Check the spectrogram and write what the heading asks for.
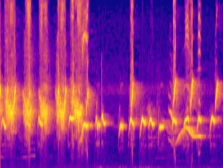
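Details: Cucak rawis (straw-headed bulbul) song: a few loud, rough chirps at the start, then a series of thin downslurred whistles and quick twittering notes, high and clear.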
